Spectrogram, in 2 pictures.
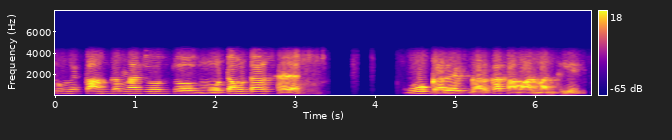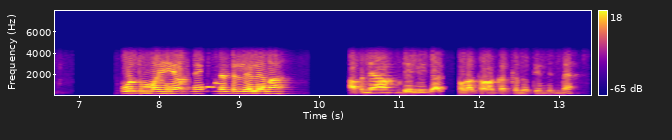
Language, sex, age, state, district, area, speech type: Urdu, male, 30-45, Delhi, New Delhi, urban, conversation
